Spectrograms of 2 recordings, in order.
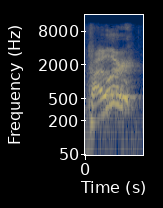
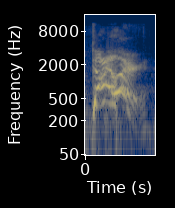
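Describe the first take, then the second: First: Tyler rising sharply at the end; questioning call. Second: Tyler shouted, falling at the end; angry call. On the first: Vlogger calls for Tyler, questioning call. Calling Tyler after the crash. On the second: Vlogger confronts Tyler, angry falling shout. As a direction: yell TYLER as an angry demand. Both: Real, not acted.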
